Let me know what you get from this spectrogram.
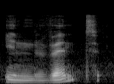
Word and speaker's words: invent: And the word invent also has the emphasis on the second syllable, which just means 发明 or 创造.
